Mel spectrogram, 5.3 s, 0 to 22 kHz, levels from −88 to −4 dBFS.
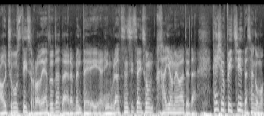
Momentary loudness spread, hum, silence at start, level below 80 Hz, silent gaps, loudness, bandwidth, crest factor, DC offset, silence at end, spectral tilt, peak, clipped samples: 2 LU; none; 0 s; -18 dBFS; none; -15 LUFS; 18 kHz; 12 dB; under 0.1%; 0 s; -5 dB/octave; 0 dBFS; under 0.1%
